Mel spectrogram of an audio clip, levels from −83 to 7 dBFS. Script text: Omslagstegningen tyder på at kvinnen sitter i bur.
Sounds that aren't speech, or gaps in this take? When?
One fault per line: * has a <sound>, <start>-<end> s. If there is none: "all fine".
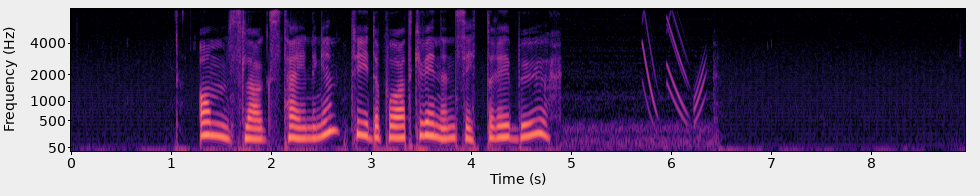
* has a chirp, 5.7-6.4 s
